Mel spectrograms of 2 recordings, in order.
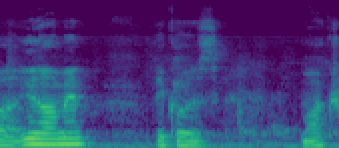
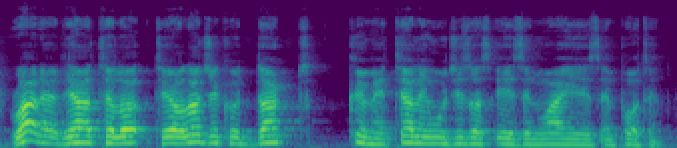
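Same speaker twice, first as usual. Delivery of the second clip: loud, higher read-aloud voice; 8 semitones higher, 11 dB louder than usual. A narrator's reading. Reading a disputed book to viewers, loud read-aloud voice. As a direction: project the text out loud.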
